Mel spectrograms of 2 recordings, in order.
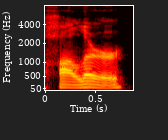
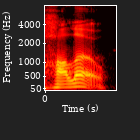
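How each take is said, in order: First: The word ends with an 'er' sound. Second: The word ends with an 'oh' sound. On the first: This is the local rural way of saying it. "they call it a holler" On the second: This is the standard way of saying it. "instead of a hollow"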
